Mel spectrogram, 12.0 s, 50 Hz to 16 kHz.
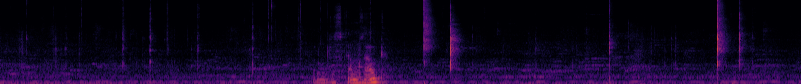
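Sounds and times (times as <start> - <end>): scissors snipping plastic: 6.3 - 7.2, 8.0 - 11.5.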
